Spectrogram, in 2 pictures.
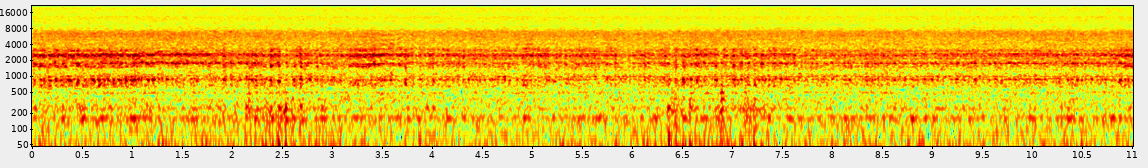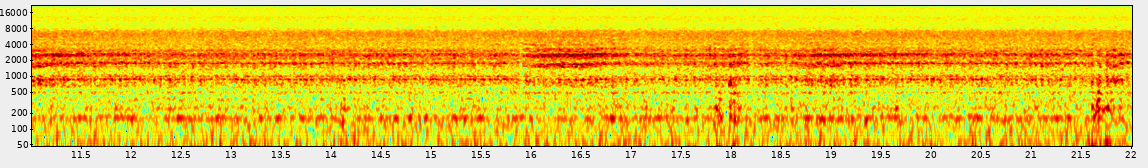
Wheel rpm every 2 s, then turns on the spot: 220, 230, 230, 240, 230, 230, 230, 230, 220, 230, 230.
none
